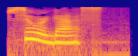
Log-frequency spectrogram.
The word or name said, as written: sewer gas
